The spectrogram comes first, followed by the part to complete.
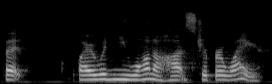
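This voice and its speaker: A woman's voice: mid-range voice, steady tone, moderate pace, dark tone, close to an everyday voice. A woman playing a hesitant, appeasing young wife in a table read, speaking tentatively. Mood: anxious, appeasing.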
